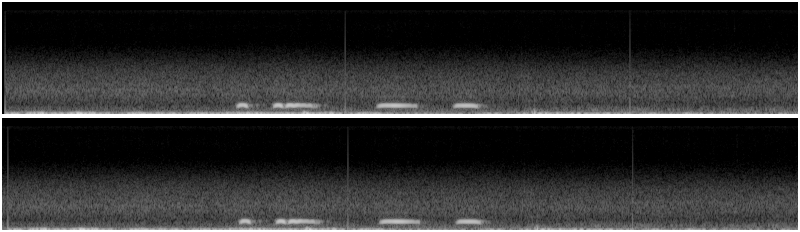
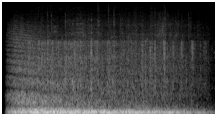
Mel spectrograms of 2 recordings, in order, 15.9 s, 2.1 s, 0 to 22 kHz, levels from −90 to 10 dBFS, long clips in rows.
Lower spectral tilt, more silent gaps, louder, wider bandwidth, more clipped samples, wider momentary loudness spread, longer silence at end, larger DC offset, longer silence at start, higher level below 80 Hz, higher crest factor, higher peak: first, -10 dB/octave vs -7.5 dB/octave; neither; second, -25 LUFS vs -22 LUFS; second, 2.6 kHz vs 9.8 kHz; neither; first, 25 LU vs 11 LU; about the same, 0 s vs 0.05 s; neither; about the same, 0 s vs 0.05 s; second, -28 dBFS vs -22 dBFS; about the same, 16 dB vs 14 dB; about the same, -8 dBFS vs -8 dBFS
